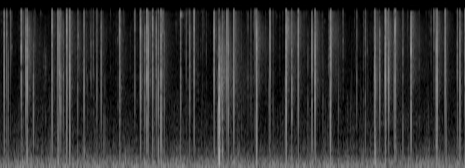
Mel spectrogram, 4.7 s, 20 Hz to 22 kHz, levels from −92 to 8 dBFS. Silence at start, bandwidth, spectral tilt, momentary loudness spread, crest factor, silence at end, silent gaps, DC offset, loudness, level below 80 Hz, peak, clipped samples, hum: 0 s; 17.5 kHz; -1 dB/octave; 8 LU; 32 dB; 0 s; none; under 0.1%; -32 LUFS; -50 dBFS; -2 dBFS; under 0.1%; none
